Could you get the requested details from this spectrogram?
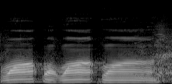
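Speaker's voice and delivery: put-on wah-wah grown-up voice. A runner mocks spin class instructors, Peanuts adult wah-wah voice.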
